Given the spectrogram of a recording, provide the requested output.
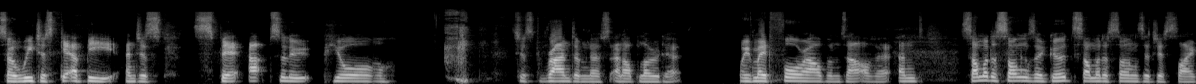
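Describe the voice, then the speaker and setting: A man speaks with a British accent at a fairly slow pace and fairly high pitch. His intonation is monotone and flat, and the sound is dry and close with no echo. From England. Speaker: hip-hop artist. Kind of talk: casual interview.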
